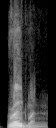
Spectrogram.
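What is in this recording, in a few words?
"roadman", British English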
